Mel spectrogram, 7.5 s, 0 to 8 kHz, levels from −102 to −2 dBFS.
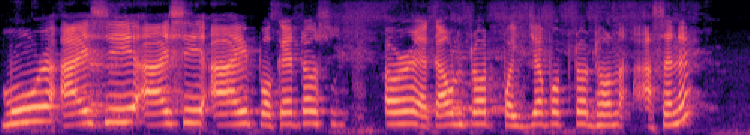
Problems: none marked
